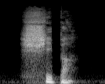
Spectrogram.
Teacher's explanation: we're going to turn the je into a sh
